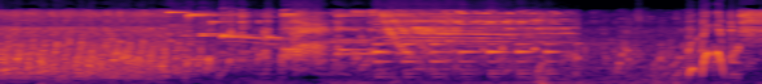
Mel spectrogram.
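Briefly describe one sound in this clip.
A toy machine whirs and jingles with bright electronic tones.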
